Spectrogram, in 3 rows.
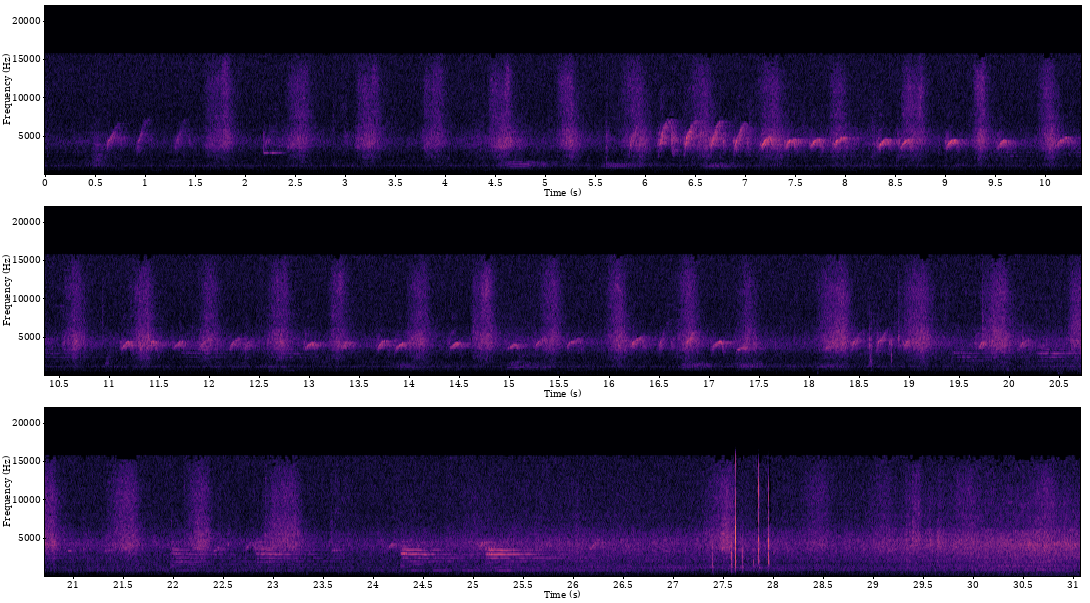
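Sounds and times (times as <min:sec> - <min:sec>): small bird chirping: 0:04.5 - 0:28.5.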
